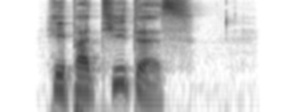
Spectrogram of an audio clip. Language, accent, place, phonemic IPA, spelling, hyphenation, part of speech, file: German, Germany, Berlin, /ˌhepaˈtiːtɪs/, Hepatitis, He‧pa‧ti‧tis, noun, De-Hepatitis.ogg
- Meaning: hepatitis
